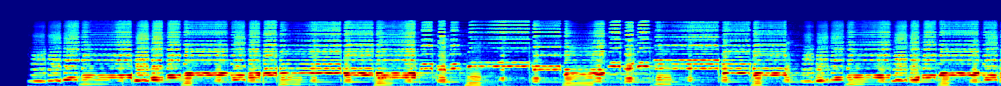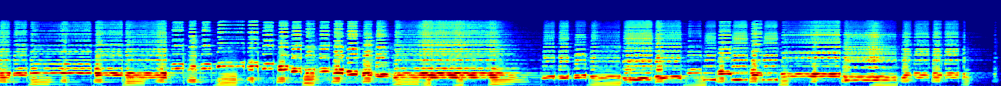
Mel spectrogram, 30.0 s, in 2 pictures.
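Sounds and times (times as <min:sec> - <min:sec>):
waltz music: 0:00.5 - 0:29.6.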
